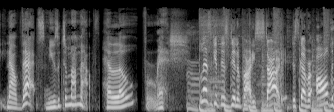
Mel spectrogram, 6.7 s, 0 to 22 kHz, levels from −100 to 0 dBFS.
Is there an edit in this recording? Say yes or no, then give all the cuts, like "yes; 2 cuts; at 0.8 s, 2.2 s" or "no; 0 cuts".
no; 0 cuts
